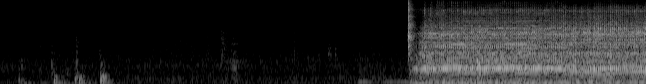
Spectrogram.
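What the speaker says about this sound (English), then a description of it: "The motor drives the lathe with this sewing machine belt" An electric motor spins up an Emco Unimat SL lathe through a sewing-machine belt, starting abruptly after a few light knocks and then running loud and steady with a whirring hum.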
